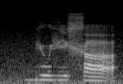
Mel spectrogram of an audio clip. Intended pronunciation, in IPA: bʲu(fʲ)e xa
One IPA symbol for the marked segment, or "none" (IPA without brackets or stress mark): vʲ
